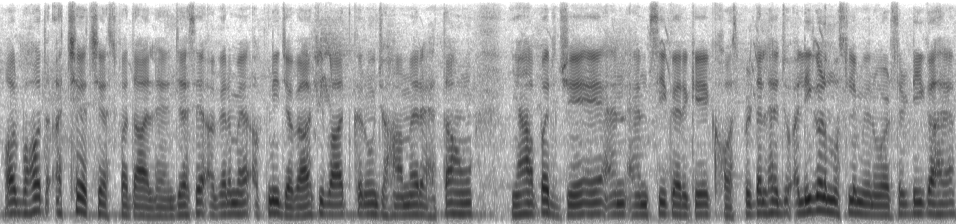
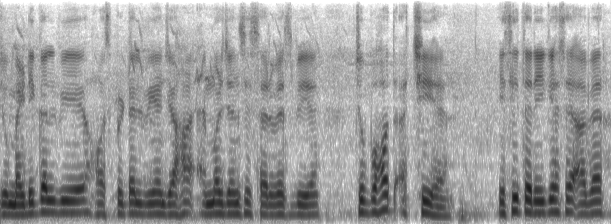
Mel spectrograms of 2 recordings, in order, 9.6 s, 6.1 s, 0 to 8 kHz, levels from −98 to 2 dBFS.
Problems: constant background noise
